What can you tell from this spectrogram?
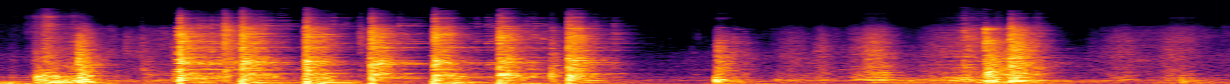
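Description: Hammer striking the metal of a small Briggs & Stratton engine on a steel bench. It lands a run of sharp blows, about two a second, then pauses briefly, and a few lighter knocks follow.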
